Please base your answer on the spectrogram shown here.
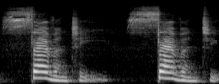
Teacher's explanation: o 70 costuma ter a sílaba tônica no começo, 70, 70, ou seja, o se é mais forte.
